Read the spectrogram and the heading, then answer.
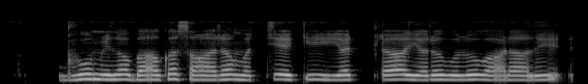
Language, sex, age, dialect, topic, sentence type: Telugu, male, 18-24, Southern, agriculture, question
